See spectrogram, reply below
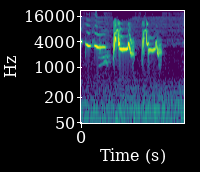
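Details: Blue-and-white flycatcher, a migrant often met in Indonesia, sings clear whistled phrases: a long, level high whistle, then two rising-and-falling phrases that end in buzzy notes, each about half a second long.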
